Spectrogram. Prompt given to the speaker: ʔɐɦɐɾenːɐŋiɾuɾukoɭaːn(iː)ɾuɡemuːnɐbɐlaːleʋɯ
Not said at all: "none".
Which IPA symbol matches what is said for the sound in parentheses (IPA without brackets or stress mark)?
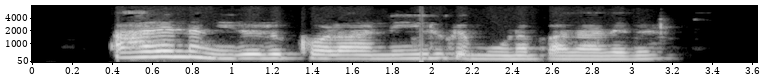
iː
